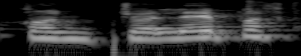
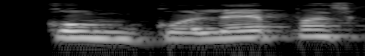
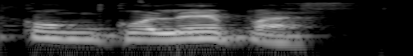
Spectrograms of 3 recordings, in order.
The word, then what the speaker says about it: Concholepas: De hecho, eso es interesante porque investigadores del IFOP, universidad, todos Concholepas, Concholepas. La pronunciación adecuada es Concolepas, Concolepas. Esa es la pronunciación en latín del nombre científico.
